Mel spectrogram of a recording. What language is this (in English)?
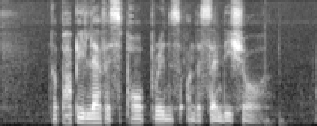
English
